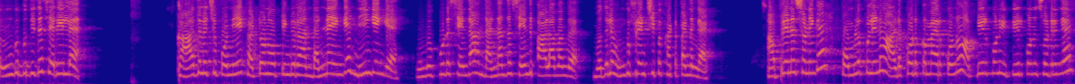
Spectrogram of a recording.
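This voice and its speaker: A woman's voice: very high voice, a bit bright. A woman with a south Tamil accent voicing characters in a cartoon drama, delivering fiery, scolding retorts. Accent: south Tamil Nadu dialect. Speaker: voice actor for a cartoon series.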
